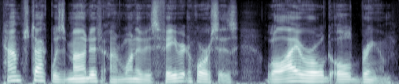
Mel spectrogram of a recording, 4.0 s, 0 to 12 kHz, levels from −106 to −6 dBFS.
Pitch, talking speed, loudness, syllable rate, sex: 115 Hz, 210 wpm, -18 LUFS, 6.3 syllables/s, male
